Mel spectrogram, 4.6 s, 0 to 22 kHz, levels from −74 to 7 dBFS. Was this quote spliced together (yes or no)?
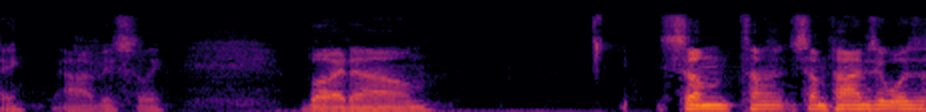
yes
